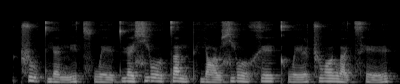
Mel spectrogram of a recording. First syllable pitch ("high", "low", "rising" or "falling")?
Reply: falling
